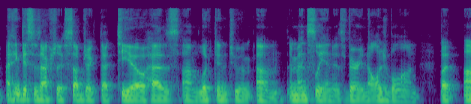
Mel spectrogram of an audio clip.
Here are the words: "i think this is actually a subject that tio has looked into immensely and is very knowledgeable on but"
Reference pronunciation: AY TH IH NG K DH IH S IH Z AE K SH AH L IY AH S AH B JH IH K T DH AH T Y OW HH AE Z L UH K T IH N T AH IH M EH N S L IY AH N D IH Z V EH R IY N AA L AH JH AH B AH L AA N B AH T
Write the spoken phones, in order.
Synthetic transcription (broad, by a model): AY TH IH NG K DH IH S IH Z AE K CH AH L IY AH S AH B JH IH K T DH AH T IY OW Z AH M L UH K T IH N T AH IH M EH N S L IY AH N IH Z V EH R IY N AA L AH JH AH B L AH N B AH T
